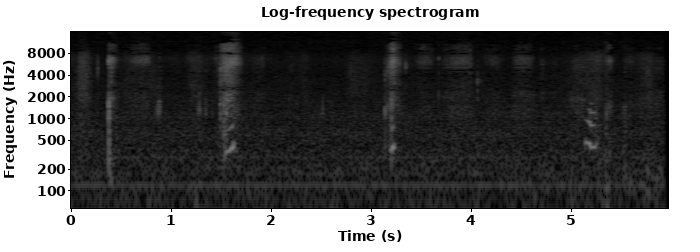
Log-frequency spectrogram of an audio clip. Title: mm hiccups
